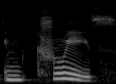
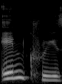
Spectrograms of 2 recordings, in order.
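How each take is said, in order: First: The stress is on the second syllable. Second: The stress is on the first syllable. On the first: It is a verb meaning to rise. "हम इसमें focus करेंगे second part पे" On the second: It is a noun meaning a rise. "यहाँ पे हमने इन पे focus किया"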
